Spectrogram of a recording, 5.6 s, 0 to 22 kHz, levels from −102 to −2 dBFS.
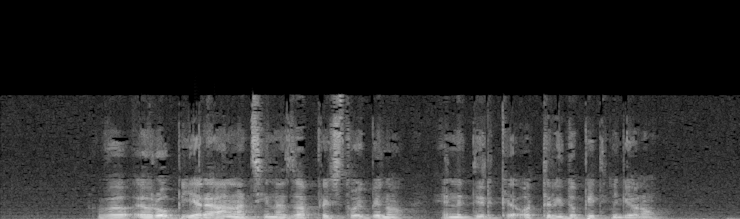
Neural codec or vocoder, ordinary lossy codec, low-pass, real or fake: none; AAC, 32 kbps; 19.8 kHz; real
